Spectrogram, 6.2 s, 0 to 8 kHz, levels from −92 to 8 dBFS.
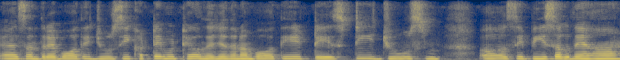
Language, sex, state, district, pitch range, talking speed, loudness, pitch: Punjabi, female, Punjab, Fazilka, 230-245 Hz, 175 wpm, -16 LUFS, 235 Hz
